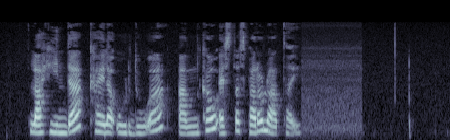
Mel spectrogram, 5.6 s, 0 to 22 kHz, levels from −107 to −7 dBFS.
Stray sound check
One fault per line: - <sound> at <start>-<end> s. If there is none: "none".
none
